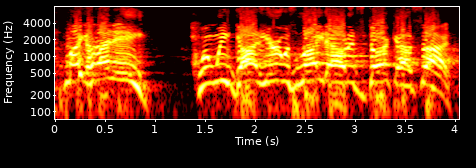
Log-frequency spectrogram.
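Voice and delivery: loud, high, slow exasperated rant. Retold or imitated. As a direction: rant at her to order. Husband venting at slow order.

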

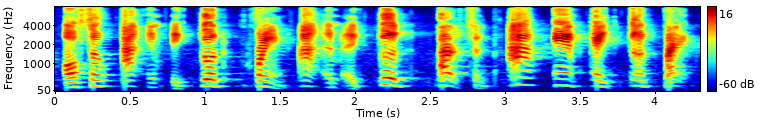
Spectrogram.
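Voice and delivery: high, fast staccato protest; mock earnest insistence. Sutton defending herself to Diana, high insistent protest. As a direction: insist quickly, pitched high.

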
